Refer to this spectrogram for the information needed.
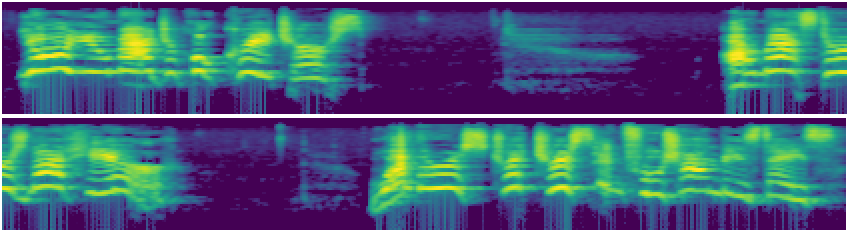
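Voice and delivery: very high-pitched announcement; put-on character voice. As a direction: call it out in a comic high voice. Messenger addresses the town crowd.

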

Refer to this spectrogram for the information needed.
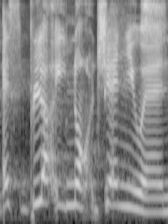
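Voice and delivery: slow mock British accent with bloody; hammed-up British accent, stretched out. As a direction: play a cross Brit, slowly. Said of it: "A British accent".

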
